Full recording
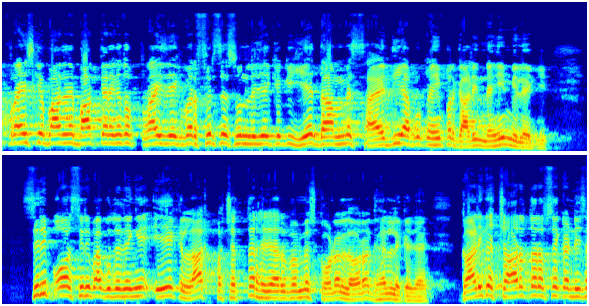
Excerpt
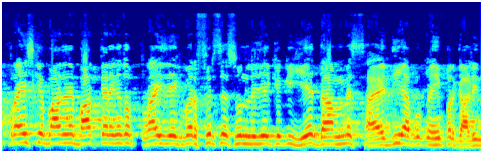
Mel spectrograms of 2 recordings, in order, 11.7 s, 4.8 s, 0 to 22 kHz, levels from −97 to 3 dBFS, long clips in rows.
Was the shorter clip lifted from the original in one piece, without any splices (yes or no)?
yes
